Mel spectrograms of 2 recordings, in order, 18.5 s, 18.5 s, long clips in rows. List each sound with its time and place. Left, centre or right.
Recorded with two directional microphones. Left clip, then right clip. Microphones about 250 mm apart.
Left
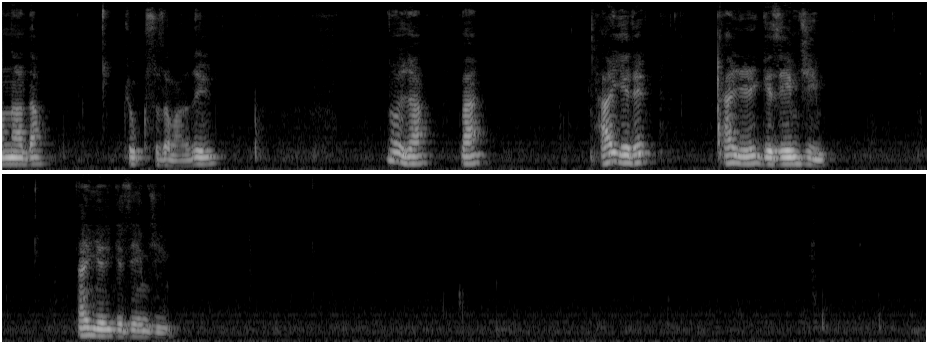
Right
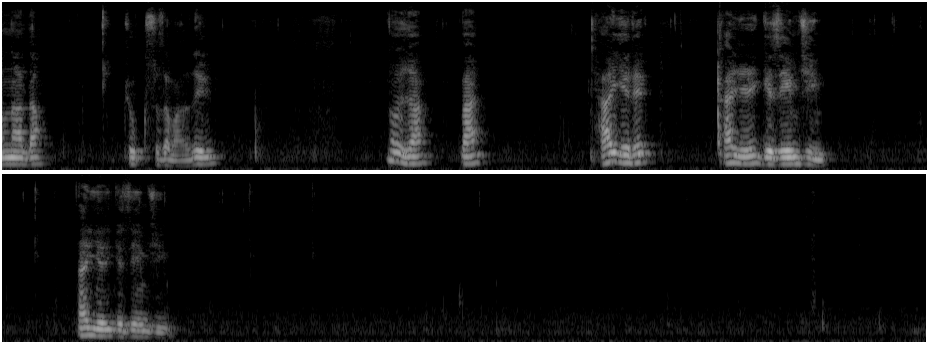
0.0 s speech: centre
0.9 s a sound: centre
3.8 s speech: centre
5.8 s speech: centre
9.6 s speech: centre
